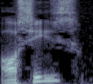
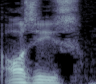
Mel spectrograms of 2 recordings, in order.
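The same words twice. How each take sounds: First: The middle consonant is an s sound. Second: The middle consonant is a z sound. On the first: The speaker calls it wrong. "not Aussies" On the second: The speaker calls it right. "Australians are Aussies"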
